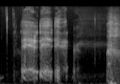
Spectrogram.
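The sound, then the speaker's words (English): A person clears their throat in several harsh, raspy bursts, a rough rattling hack repeated three or four times in quick succession with a short pause before the last one. “My throat got dry right there. Clear your throat.”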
